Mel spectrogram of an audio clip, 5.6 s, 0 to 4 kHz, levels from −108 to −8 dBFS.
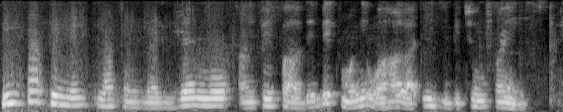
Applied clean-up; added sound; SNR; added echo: neural separator model SepFormer DNS4.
